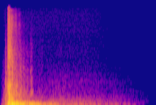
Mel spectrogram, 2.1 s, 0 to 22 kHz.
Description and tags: car door slam 35 A
slamming car door A
effect, close, car, door, slam, foley, sound-effect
